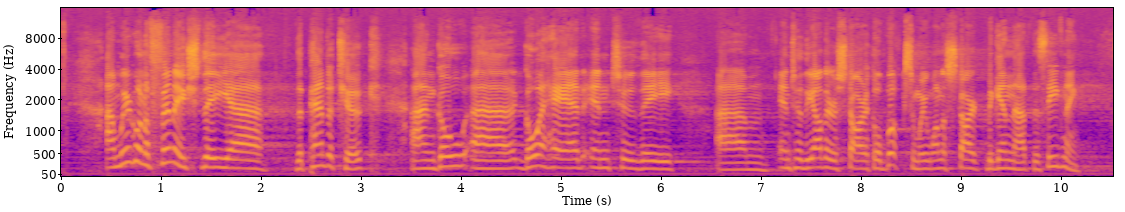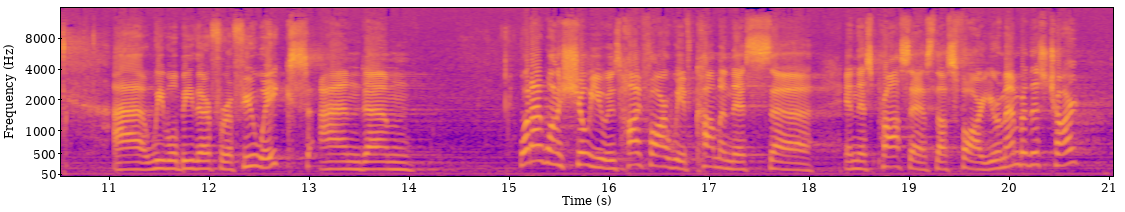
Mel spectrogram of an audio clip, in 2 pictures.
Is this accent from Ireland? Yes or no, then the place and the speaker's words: yes; Ireland; Nabil Saud is Lebanese, and I'm Irish, and that's a lethal combination.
